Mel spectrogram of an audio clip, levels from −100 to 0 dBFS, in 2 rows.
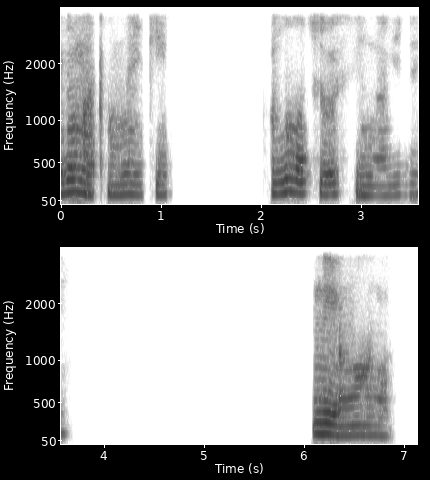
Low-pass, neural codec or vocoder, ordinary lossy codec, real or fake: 3.6 kHz; codec, 44.1 kHz, 2.6 kbps, DAC; none; fake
